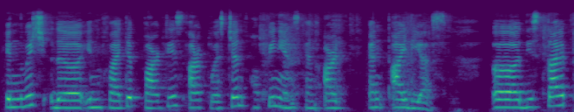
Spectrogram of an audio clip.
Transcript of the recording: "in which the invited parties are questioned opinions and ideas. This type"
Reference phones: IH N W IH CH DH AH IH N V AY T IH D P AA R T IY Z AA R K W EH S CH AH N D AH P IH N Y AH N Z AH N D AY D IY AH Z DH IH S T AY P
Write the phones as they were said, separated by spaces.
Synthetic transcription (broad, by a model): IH N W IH CH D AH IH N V AY T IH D P AA R T IY S AA R K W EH S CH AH N AH P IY N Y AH N S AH N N AY D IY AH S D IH S T AY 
